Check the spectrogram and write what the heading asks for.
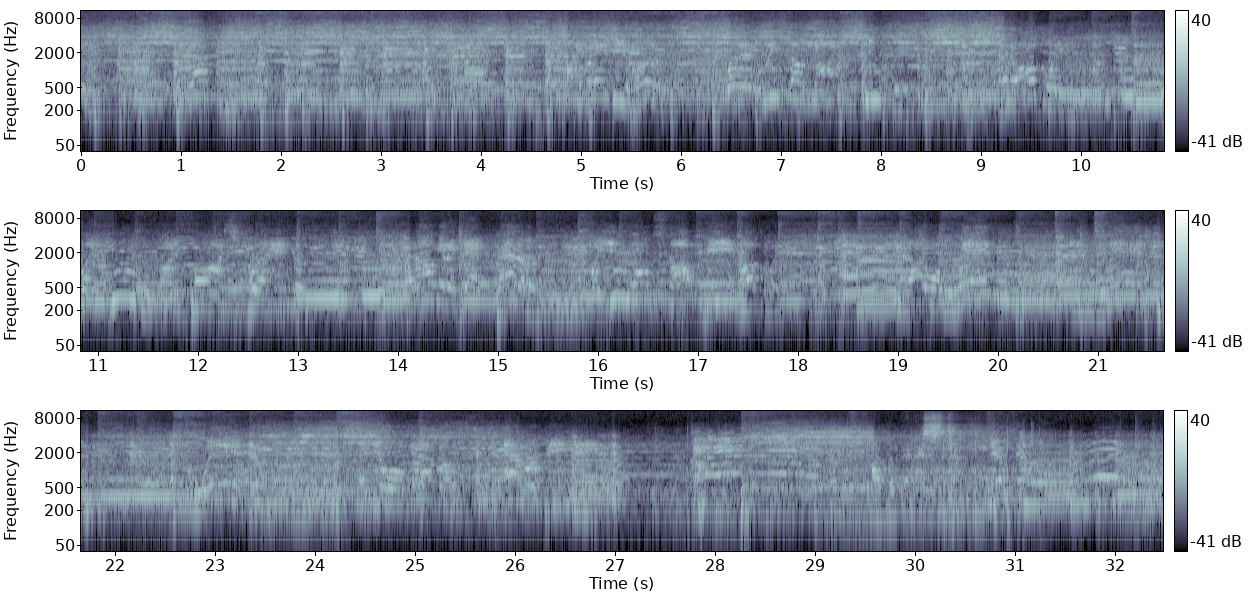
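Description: Live rock band playing a song, guitar to the fore. The bright high end thins out about nine seconds in, and the sound dips briefly near the end.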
